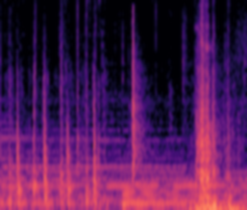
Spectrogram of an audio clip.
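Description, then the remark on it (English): A door opens: first a quick run of soft, evenly spaced thuds, then a sharp click and a short, louder scrape or rush of noise, with no one talking. “Joey Everknuckle, can you get the door? Yeah, I got it.”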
